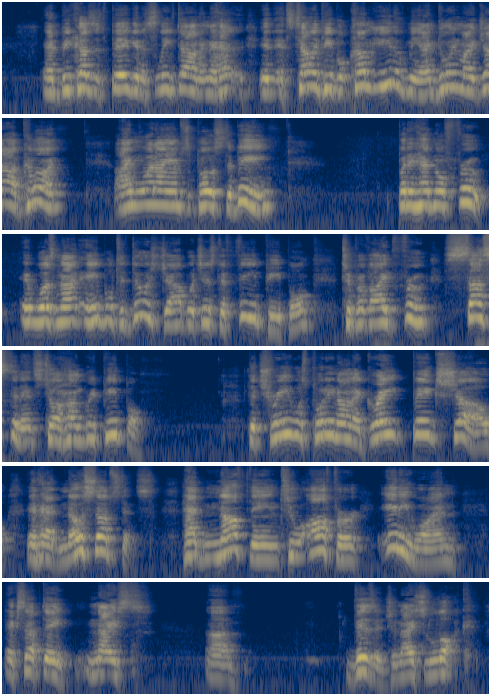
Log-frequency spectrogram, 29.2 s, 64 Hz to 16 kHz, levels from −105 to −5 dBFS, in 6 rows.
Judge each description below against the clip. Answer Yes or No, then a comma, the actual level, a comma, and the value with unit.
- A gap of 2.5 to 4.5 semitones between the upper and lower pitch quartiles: No, average, 5.1 semitones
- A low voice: No, high, 210 Hz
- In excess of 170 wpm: No, average, 165 wpm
